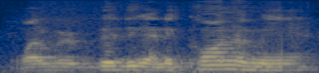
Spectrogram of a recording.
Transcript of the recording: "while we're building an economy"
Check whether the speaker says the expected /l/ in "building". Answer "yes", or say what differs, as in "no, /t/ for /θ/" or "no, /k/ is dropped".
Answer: no, /l/ is dropped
